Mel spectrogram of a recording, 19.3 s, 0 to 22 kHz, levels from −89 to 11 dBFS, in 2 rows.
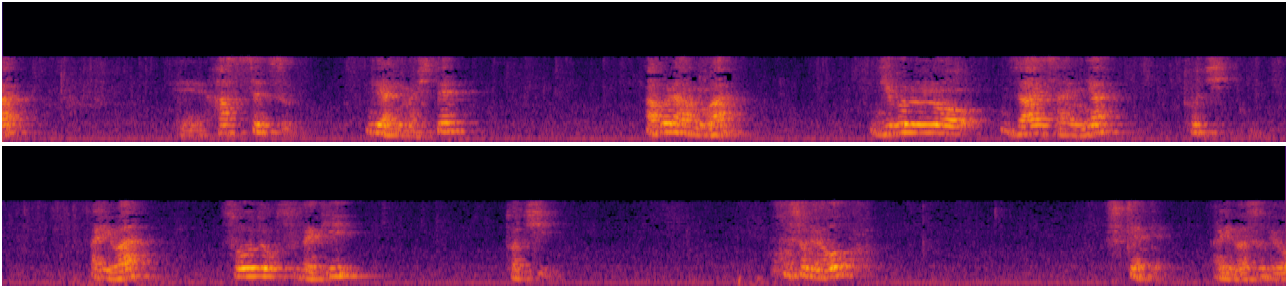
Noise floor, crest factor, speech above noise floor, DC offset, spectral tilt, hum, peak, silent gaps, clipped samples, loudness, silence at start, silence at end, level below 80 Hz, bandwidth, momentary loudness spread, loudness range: -48 dBFS; 20 dB; 28 dB; under 0.1%; -4.5 dB/octave; none; -2 dBFS; none; under 0.1%; -21 LUFS; 0 s; 0 s; -52 dBFS; 5.2 kHz; 22 LU; 7 LU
